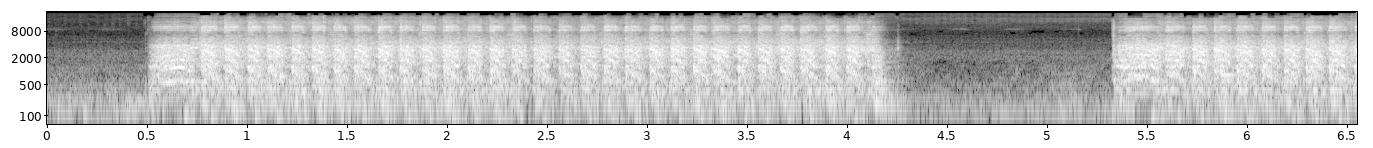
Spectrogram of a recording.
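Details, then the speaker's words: 2001 Honda F4i motorcycle that will not start, partly disassembled: fast, even starter cranking about three beats a second, stops, then cranks again; engine never catches and runs. Cranks but will not start. "all torn apart it still won't start I don't know why won't even jumpstart when I do this though it'll actually try to start but I don't know what exactly is wrong"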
